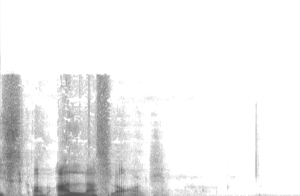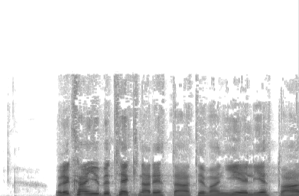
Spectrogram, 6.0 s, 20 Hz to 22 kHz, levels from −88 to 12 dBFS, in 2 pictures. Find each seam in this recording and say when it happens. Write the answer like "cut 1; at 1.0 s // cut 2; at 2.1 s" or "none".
none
